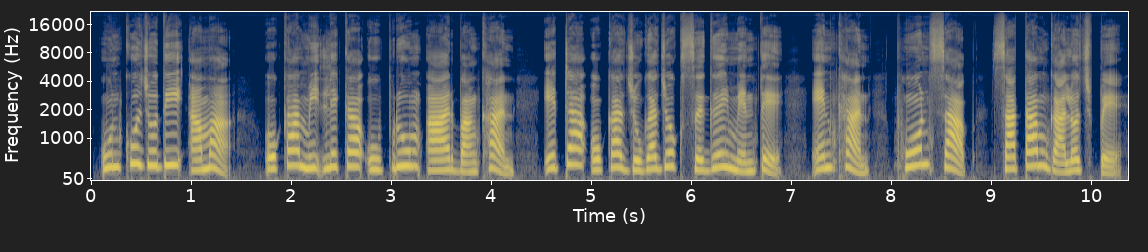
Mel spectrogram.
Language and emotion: Santali, neutral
